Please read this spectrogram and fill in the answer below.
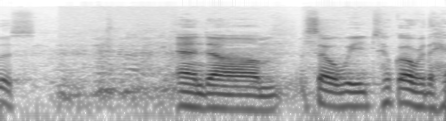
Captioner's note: audience laughter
